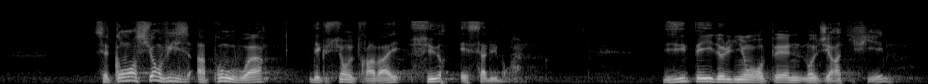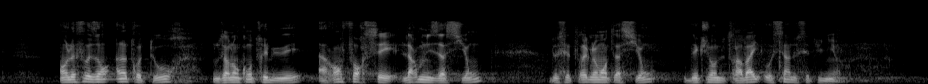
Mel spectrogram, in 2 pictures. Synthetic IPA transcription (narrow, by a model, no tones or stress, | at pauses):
sɛt̪̚kɔ̃vɑ̃sjɔ̃vizapχɔmuvwaʁ | d̪ekɛst̪jɔ̃d̪ət̪χavajsyʁesalybʁ | d̪izɥipeid̪əlynjɔ̃øʁɔpeɛnmɔʒiʁat̪ʰi̥fje | ɑ̃ləfəzɑ̃ʔanɔt̪χət̪uːʁnuzalɔ̃kɔ̃t̪χibyeaʁɑ̃fɔʁselaʁmɔnizasjɔ̃ | d̪əsɛt̪ʁɛɡləmɑ̃t̪asjɔ̃d̪ɛkst̪jɔ̃d̪ət̪χavajosɛ̃d̪əsɛt̪ynjɔ̰̃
